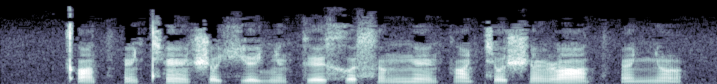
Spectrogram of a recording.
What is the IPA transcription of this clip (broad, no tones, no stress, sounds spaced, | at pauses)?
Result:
kʼ ã t͡sʼ ẽ cʰ ẽ ʃ ɐ ç e ʎ ɛ̃ k e x ə s ə̃ ŋ ẽ k ã c ə ʃ ɛ̃ ɭ ã t͡sʼ ɛ̃ ɲ ə̃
